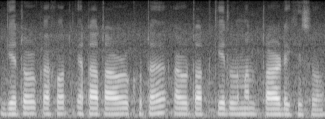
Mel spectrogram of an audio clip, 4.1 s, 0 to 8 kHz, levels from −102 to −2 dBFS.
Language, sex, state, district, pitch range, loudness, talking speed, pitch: Assamese, male, Assam, Sonitpur, 135-145 Hz, -18 LUFS, 160 wpm, 140 Hz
